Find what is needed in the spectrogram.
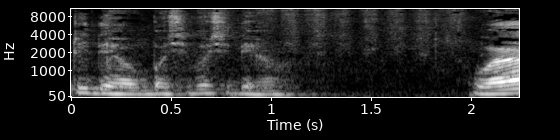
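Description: A low voice, likely a man's, speaking briefly for about the first second over a light rubbing rustle, then a quiet stretch.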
